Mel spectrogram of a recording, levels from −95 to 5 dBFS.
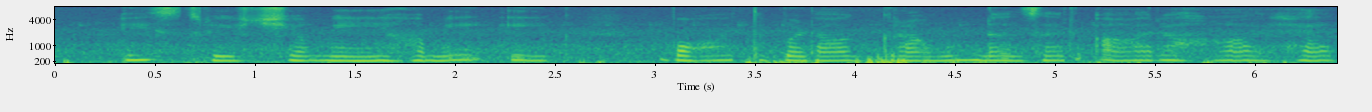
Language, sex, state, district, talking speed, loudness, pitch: Hindi, female, Punjab, Fazilka, 110 wpm, -17 LUFS, 225 Hz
